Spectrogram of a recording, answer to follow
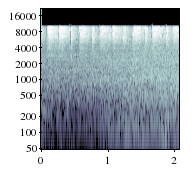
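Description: Live Venezuelan jazz ensemble playing, led by a rapid, steady rhythm of maracas. Low double bass notes join about a second in.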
